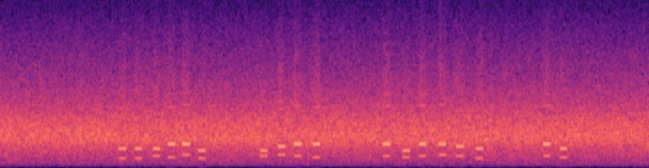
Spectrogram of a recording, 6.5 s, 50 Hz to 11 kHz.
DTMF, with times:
1.2-2.1 228BD1
2.6-3.2 7#CB
3.8-4.8 C4CD92
5.4-5.7 C5

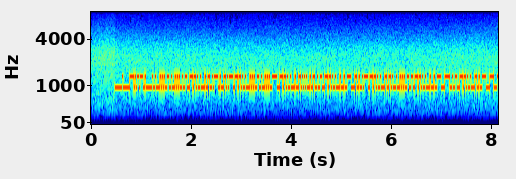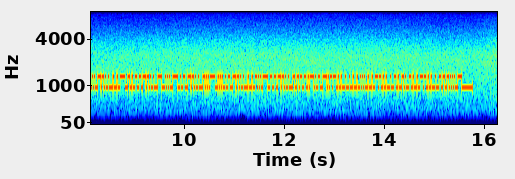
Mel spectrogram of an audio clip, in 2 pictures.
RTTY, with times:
1.2-2.0 6062
2.1-2.9 2373
3.0-3.8 6065
3.9-4.7 7622
4.8-5.6 1903
5.7-6.5 8168
6.6-7.4 1952
7.5-8.3 0996
8.4-9.2 1508
9.3-10.1 9652
10.2-11.0 4562
11.1-11.9 1458
12.0-12.8 8832
13.1-13.8 1161
14.0-14.7 7771
14.9-15.6 7869

